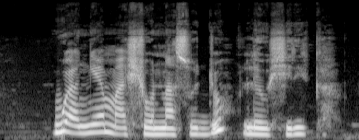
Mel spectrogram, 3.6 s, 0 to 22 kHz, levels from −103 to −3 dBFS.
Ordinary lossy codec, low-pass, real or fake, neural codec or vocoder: none; 19.8 kHz; real; none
